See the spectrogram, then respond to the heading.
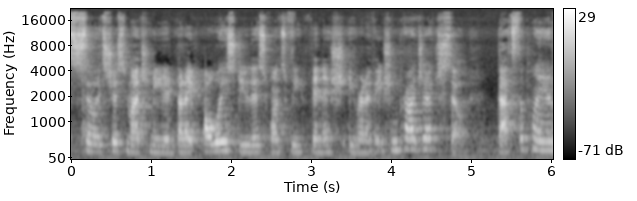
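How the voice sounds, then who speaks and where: A woman's medium pitch at a moderate pace, with ordinary pitch variation, audible room echo and noticeable background noise. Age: 20s. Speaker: lifestyle vlogger. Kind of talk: vlog narration. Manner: upbeat.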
